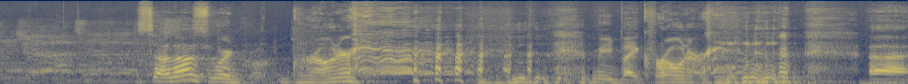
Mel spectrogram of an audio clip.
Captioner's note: laughing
